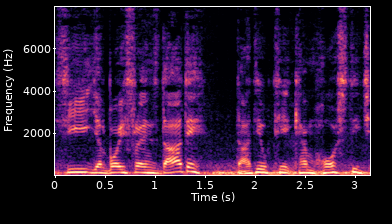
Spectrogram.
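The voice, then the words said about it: Speaks with a noticeable accent. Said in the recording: “That's a good accent.”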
